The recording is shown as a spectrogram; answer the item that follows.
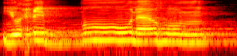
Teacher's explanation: یہاں پر یہ بڑا ہا ہے، بڑا ہا کو حلق سے نکال کر کے پڑھیں گے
